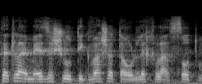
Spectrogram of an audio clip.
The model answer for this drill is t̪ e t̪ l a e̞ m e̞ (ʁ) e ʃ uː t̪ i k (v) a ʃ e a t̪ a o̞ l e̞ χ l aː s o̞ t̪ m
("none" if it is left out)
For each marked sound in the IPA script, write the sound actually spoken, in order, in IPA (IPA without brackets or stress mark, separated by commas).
z, v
